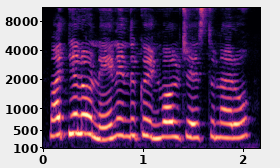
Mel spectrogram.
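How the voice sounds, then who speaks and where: A stubborn young woman, indignant and defiant, refusing to give in, as a woman narrator puts her on. Her voice is high and mellow. She is heard in a spoken storybook. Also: fairly even intonation, quick pace.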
